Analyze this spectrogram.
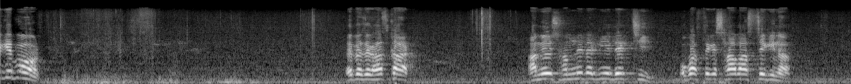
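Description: A man speaks nearby outdoors in animated bursts.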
